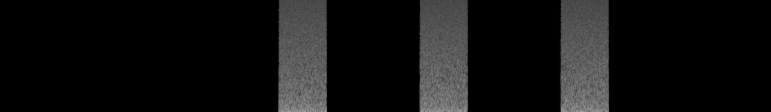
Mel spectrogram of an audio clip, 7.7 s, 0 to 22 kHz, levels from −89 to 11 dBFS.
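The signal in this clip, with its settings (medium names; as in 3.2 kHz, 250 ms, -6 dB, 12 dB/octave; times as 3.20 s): noise bursts pink, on 0.47 s, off 0.94 s, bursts 3, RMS -30 dBFS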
